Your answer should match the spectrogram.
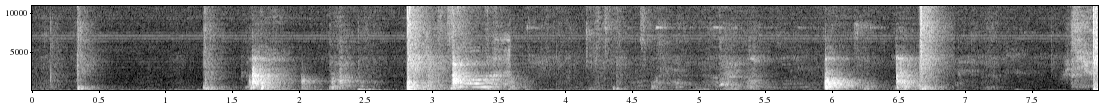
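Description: A small child's bare feet thumping on rubber gym flooring and foam mats in a series of jumps, unevenly spaced. The loudest landing comes about three seconds in.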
